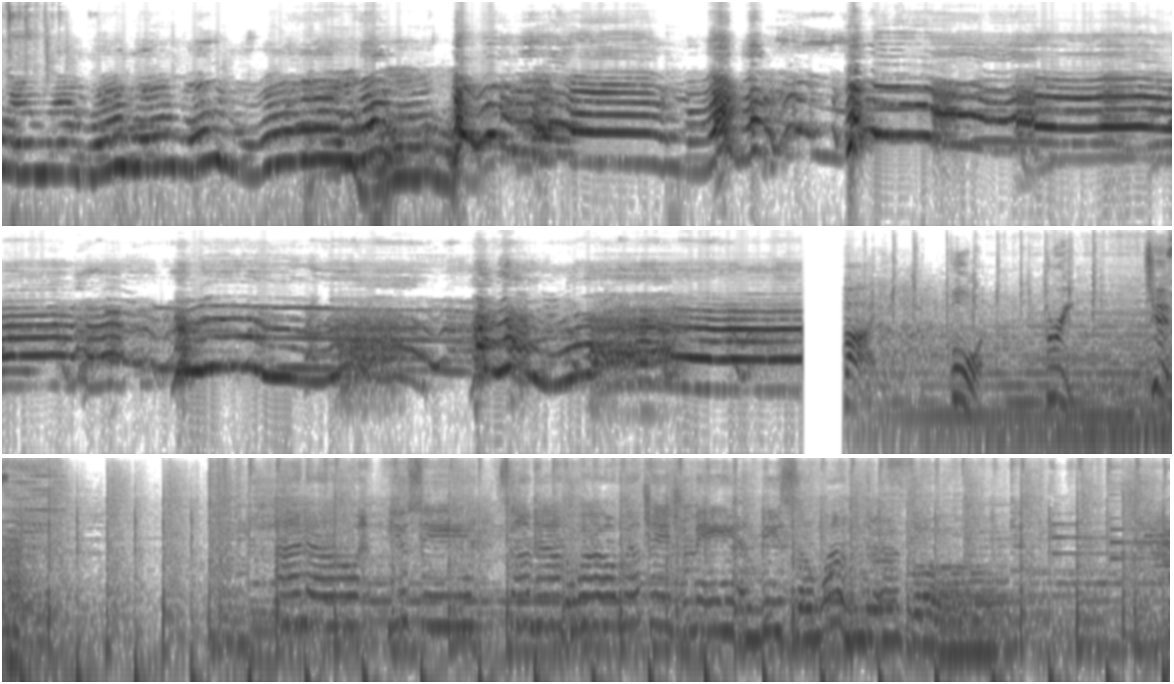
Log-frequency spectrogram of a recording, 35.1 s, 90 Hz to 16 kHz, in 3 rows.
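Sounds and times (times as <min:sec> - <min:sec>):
husky howling: 0:00.1 - 0:19.7.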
